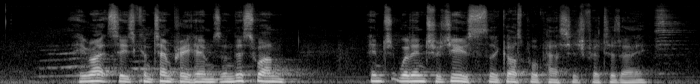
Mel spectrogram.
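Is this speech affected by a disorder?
Yes: Parkinson's; Parkinson's exercise programmes, table tennis and snooker groups.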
